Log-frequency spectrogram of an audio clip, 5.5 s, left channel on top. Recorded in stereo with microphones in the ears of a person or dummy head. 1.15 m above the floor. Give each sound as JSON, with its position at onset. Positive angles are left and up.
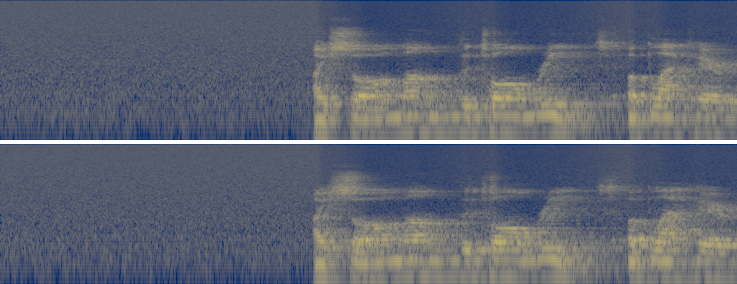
{"t": 2.3, "sound": "a man speaking", "side_deg": 5, "distance_m": 4.5}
